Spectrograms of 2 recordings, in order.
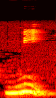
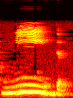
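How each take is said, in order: First: The word ends on the vowel, no d sound. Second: The word ends with an audible d sound. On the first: The speaker calls it right. "is pronounced as ni" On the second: The speaker calls it wrong. "and not need"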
